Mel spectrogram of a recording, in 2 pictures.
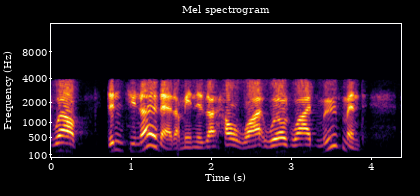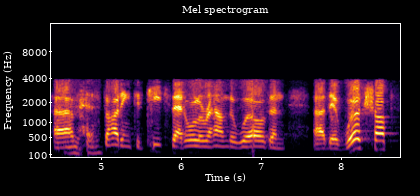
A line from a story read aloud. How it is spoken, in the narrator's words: he just laughed and he said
